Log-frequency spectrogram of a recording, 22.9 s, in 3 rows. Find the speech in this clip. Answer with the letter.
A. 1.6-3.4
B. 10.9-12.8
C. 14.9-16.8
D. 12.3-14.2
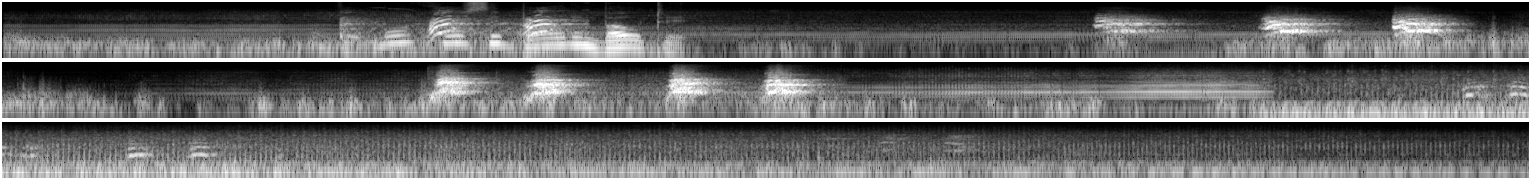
A.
